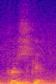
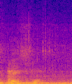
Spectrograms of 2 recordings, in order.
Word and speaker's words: Prescott: who live in Prescott they will correctly tell you no no no sunny boy I love in I live in priset oh I said okay but it's spelled Prescott no son it's priset as it make our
